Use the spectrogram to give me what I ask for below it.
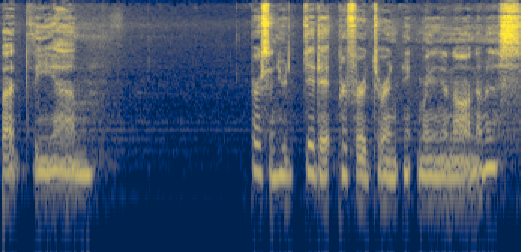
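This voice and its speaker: A quiet woman's voice, very even in loudness, with long, frequent pauses and a dry, close sound with no echo. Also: moderate pace. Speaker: YouTuber. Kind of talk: casual vlog monologue. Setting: at home while food cooks. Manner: hesitant, many fillers.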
